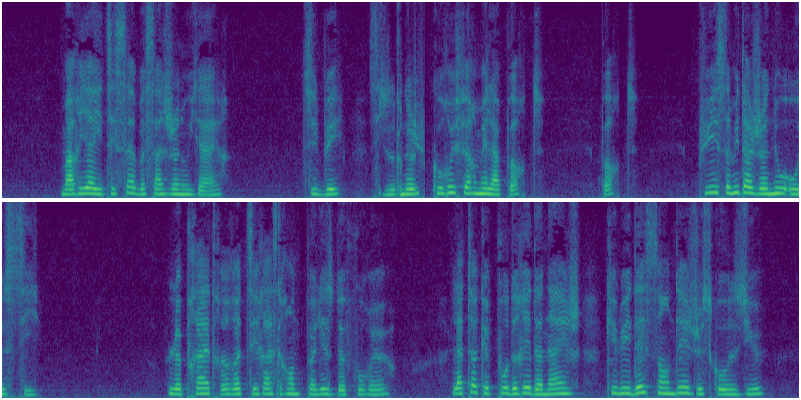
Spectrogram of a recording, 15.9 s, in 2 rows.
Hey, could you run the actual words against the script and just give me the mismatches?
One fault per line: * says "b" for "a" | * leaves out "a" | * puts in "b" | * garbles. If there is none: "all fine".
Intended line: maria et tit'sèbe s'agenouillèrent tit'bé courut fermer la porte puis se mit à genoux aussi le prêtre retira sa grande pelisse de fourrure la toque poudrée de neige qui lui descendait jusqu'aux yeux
* garbles
* puts in "porte"
* leaves out "sa"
